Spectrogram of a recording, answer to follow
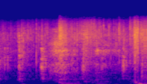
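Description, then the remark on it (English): A pack of bloodhounds bays in a continuous, overlapping chorus, the rough howls blending into a noisy wash at moderate volume with no one speaking. “He had a chance against a pack of bloodhounds if he started right away.”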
